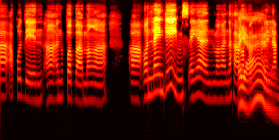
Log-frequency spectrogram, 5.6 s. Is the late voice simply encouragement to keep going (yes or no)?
no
